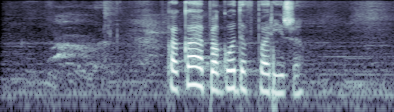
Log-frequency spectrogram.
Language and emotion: Russian, neutral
